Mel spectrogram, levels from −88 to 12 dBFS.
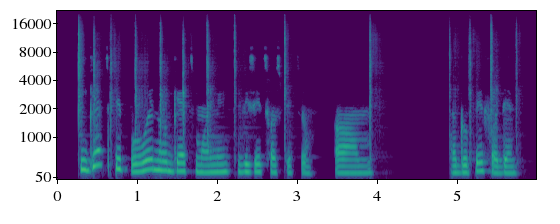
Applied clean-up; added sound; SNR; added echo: neural mask model RNNoise.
